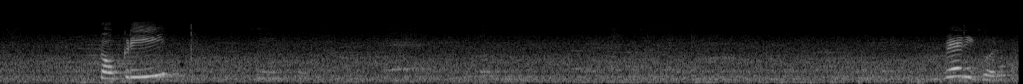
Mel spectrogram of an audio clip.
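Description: A young boy speaks briefly in a high voice, close by.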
